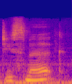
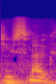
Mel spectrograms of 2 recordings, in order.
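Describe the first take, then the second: First: The last word has an 'er'-like vowel. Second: The last word has an 'oh'-like vowel. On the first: "they said do you smirk, using this vowel sound" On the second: "they didn't say do you smoke"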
